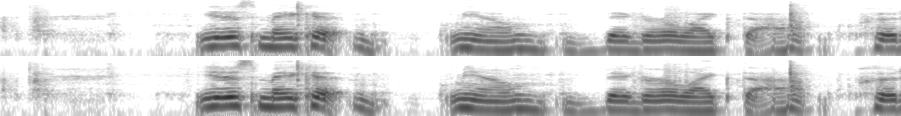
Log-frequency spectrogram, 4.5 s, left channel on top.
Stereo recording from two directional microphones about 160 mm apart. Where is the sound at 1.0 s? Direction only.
20° right (ahead or behind).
